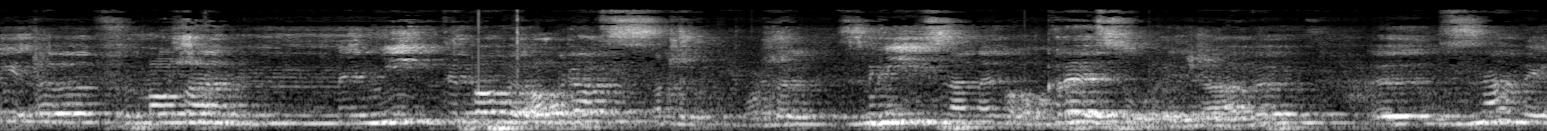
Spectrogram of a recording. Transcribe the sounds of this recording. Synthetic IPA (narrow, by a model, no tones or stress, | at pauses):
mɔʐɛ | ɲit̪ɘpɔvɘʔɔbɾasnat͡ʂɘ | mɔʐɛzmɲeiznanɛɡɔʔɔkɾɛsuɾɛd͡ʑabɘ | znam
